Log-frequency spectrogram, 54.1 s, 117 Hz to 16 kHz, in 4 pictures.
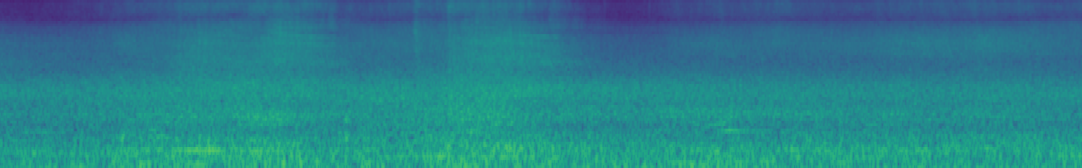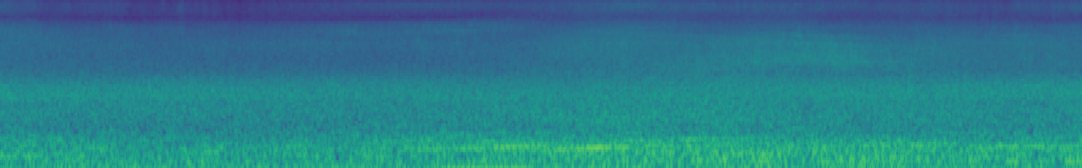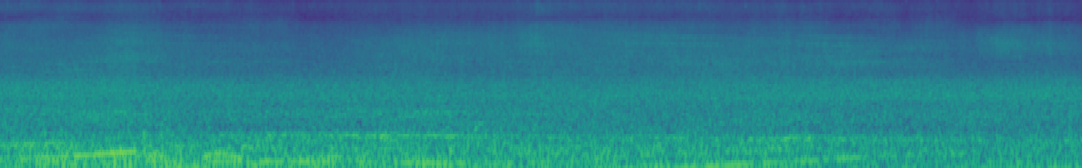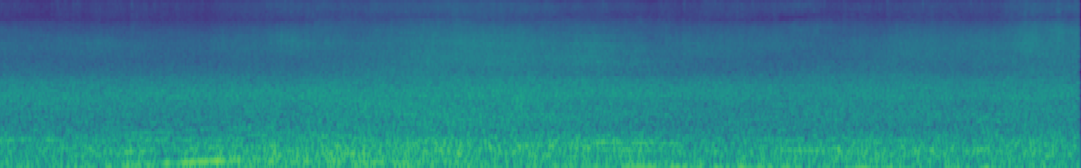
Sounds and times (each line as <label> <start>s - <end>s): traffic blvd wet 0.0s - 54.0s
